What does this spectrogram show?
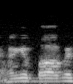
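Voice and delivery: put-on Texan accent. Answering a chat request for an accent: Hank Hill accent. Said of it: "the chat is requiring a Hank Hill accent".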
